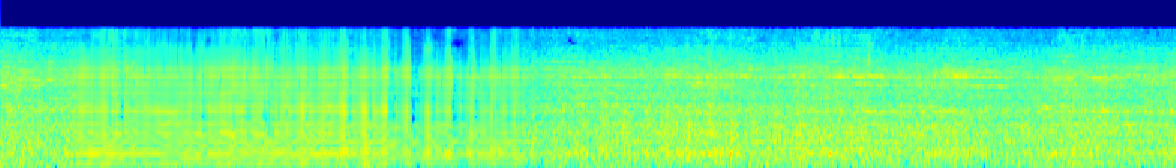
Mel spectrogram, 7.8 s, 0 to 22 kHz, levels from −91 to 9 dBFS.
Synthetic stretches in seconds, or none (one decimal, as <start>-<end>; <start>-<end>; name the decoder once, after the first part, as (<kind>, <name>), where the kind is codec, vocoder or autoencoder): 0.5-3.5 (vocoder, BigVGAN v2)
